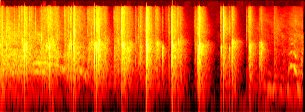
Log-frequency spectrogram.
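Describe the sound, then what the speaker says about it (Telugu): A comedy-show audience breaks into applause, a dense run of sharp hand claps that thins into scattered, separate claps toward the end, loud and close with no talk over it. "ఆడియన్స్, మనోడికి క్లాప్స్."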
